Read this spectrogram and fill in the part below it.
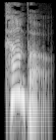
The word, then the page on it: compo: British English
